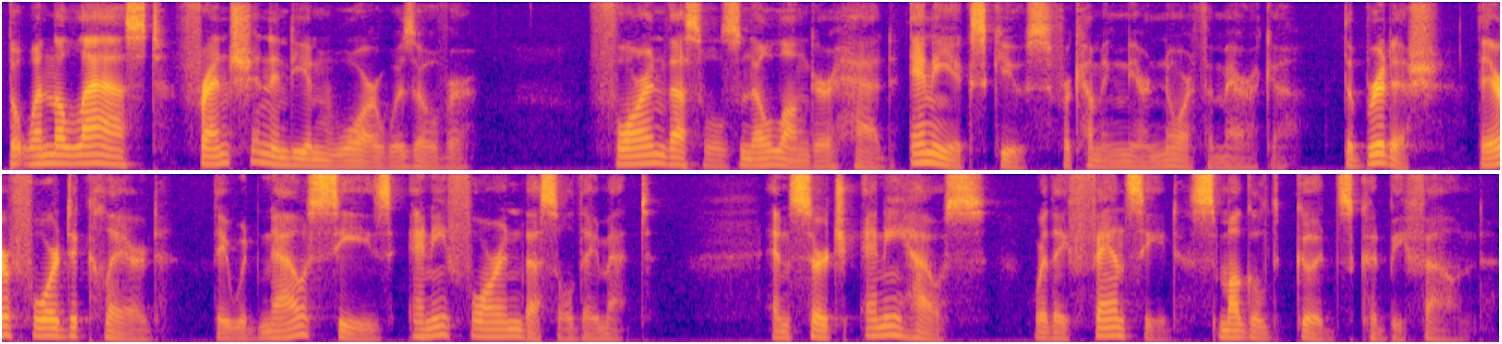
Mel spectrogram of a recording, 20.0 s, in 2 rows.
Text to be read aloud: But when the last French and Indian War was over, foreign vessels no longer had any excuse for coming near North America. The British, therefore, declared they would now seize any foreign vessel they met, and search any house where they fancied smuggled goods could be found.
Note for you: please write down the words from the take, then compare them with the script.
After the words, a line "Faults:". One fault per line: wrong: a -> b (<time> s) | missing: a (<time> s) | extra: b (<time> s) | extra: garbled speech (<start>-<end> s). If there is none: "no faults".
But when the last French and Indian War was over, foreign vessels no longer had any excuse for coming near North America. The British, therefore, declared they would now seize any foreign vessel they met, and search any house where they fancied smuggled goods could be found.
Faults:
no faults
